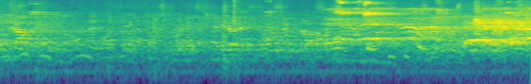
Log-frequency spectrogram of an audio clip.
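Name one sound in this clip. Young men call out to each other across an echoing hall.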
